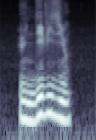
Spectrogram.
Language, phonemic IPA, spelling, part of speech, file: French, /di.vi.zjɔ̃/, division, noun, Fr-division.ogg
- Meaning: 1. division (act or process of dividing) 2. division 3. division (subsection)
